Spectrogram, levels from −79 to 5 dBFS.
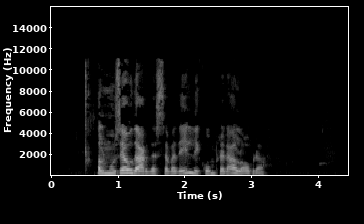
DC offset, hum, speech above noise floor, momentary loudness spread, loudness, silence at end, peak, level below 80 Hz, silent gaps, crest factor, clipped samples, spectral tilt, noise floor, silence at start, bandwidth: under 0.1%; none; 46 dB; 19 LU; -29 LUFS; 1.25 s; -10 dBFS; -86 dBFS; none; 22 dB; under 0.1%; -3.5 dB/octave; -74 dBFS; 0.5 s; 11.5 kHz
